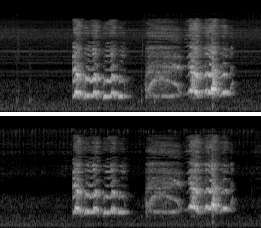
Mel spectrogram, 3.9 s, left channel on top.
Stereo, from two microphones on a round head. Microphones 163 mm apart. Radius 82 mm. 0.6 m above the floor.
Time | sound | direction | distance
1.1 | a scream | 30° left (ahead or behind) | 1.3 m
